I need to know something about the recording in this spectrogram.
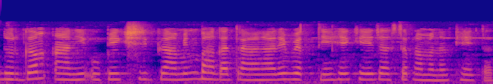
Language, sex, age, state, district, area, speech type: Marathi, female, 18-30, Maharashtra, Buldhana, rural, spontaneous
